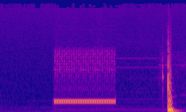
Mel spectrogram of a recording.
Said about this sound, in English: Okay, we are connecting to customer service. Customer service is ringing.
